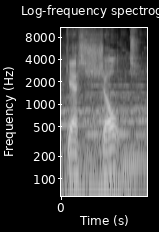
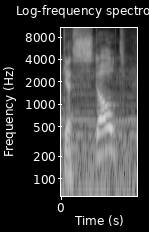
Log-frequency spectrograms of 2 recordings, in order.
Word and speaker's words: Gestalt: Apparently uh it is because this is a German word. It's actually pronounced gestalt, not guest.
